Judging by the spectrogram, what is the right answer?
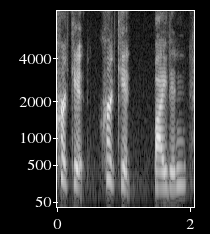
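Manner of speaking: taunting, name-calling jab in campaign-rally speech style. Retelling what Trump calls Biden: imitating Trump. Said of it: "That's Trump. He's like".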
